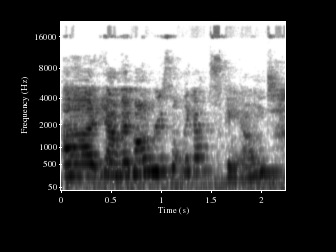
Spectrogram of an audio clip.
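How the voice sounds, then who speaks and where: A woman's voice: high voice, normal speed, recorded from a distance, slight background noise. A woman in her forties doing a stand-up comedy set, telling stories with laughing asides. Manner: animated storytelling with laughing asides. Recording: roomy club sound from off mic. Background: audience laughter.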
